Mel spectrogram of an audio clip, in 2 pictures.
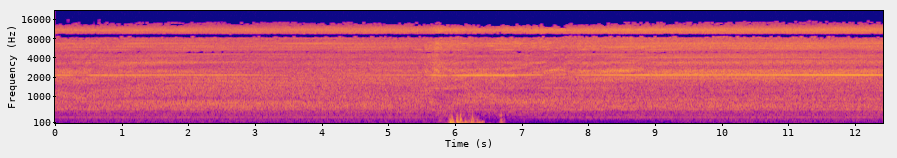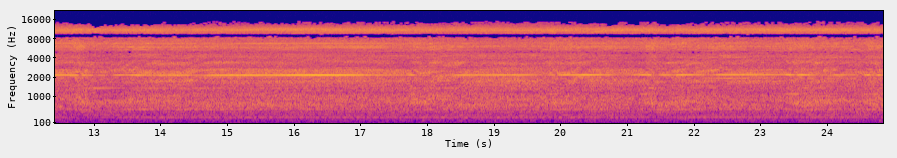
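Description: Small hair dryer running on its low setting, blowing air across wet acrylic paint: a steady hiss of air with a high, even motor whine. A brief low thump about six seconds in.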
